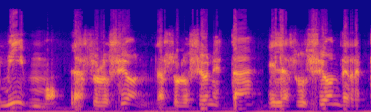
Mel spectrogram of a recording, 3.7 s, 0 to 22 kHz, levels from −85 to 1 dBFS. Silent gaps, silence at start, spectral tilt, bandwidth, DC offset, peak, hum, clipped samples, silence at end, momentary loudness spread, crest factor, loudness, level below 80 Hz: none; 0 s; -1 dB/octave; 15.5 kHz; 0.5%; -10 dBFS; none; under 0.1%; 0.1 s; 4 LU; 12 dB; -20 LUFS; -58 dBFS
